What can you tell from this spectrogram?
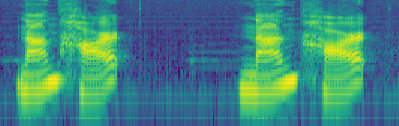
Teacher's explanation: So it sounds less like 孩 and more like 孩, kind of like H-A-R it sounds like. People in the north are very likely to pronounce with a R sound. However, the people in the south may, you know, drop it.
